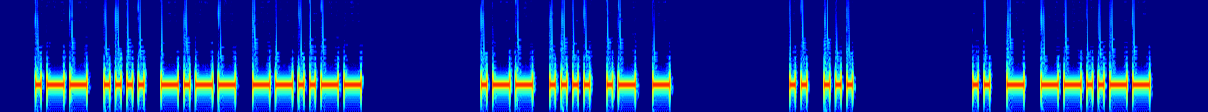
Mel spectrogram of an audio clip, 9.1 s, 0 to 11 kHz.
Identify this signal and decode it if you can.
Morse code, heard as a keyed tone, about 27 wpm, 700 Hz. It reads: WHY, WHAT IS IT,
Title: 3x Word-Spacing - Sentences from Top 200 Words - 28wpm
